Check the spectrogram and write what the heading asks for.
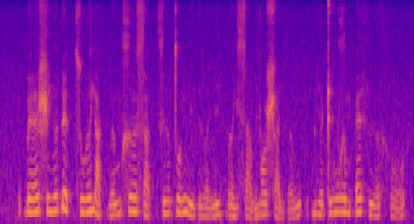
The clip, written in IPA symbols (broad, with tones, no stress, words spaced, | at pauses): ɓɛ˧˥ʂi˧˥ə̯ ɗɛ˦˥t̚su˧˥ə̯ja˨˩k̚lə˧˥m xəː˧sa˨˩t̚ sɨ˧˥ə̯t̪o˧˥ ni˨˩ɗɨ˨˩ə̯li˧ ɓə˨˩j sa˨˩˦wjɔ˧˥ʂa˨˩jlə˧˥w | ɓi˨˩ə̯ʈi˧wɣə˧m ʔɛ˧hɨ˨˩˦ə̯ ho˨˩˦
